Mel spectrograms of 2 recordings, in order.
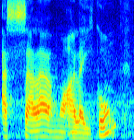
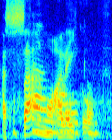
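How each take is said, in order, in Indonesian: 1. Salamnya diucapkan utuh, dengan suku kata 'la'. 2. Salamnya diucapkan terpelintir, dengan suku kata 'la' dihilangkan. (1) "seakan-akan assalamualaikum" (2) "tapi sebenarnya assalamualaikum, mudah-mudahan kematian menimpa kamu"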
